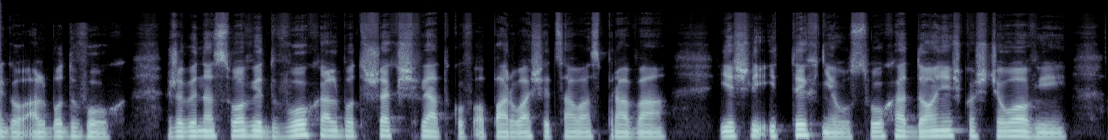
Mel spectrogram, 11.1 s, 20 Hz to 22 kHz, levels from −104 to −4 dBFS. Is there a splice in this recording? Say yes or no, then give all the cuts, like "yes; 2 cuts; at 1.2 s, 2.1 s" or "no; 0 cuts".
no; 0 cuts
